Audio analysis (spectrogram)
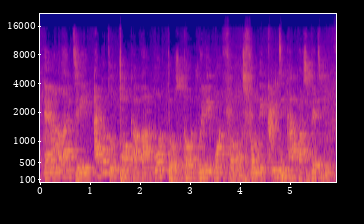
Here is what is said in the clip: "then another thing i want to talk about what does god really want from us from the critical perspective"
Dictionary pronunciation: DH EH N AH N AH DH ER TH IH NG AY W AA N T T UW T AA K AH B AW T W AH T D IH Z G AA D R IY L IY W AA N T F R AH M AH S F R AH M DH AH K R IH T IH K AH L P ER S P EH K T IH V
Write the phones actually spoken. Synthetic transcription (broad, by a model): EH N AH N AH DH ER T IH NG AY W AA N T T UW T AA K AH B AW T W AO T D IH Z G AA D R IY L IY W AA N T F R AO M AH S F R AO M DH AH K R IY T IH K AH L P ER S P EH K T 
